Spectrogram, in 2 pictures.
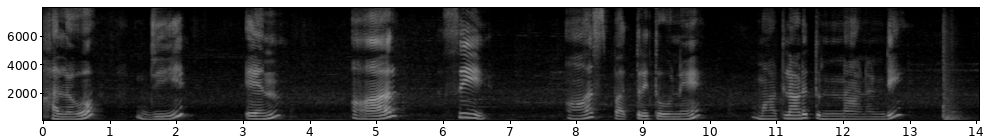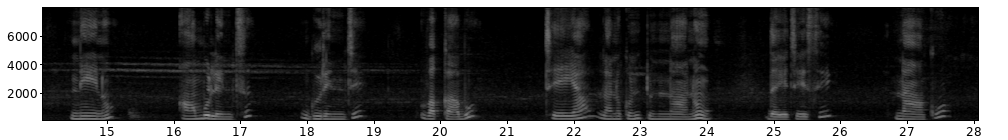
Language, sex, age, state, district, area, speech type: Telugu, female, 30-45, Telangana, Karimnagar, rural, read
